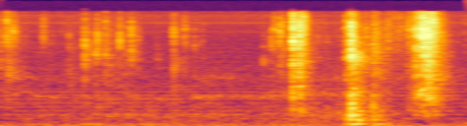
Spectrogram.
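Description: Soft crinkling of a foil trading-card pack wrapper handled in gloved hands, with a couple of short rustles near the end.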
